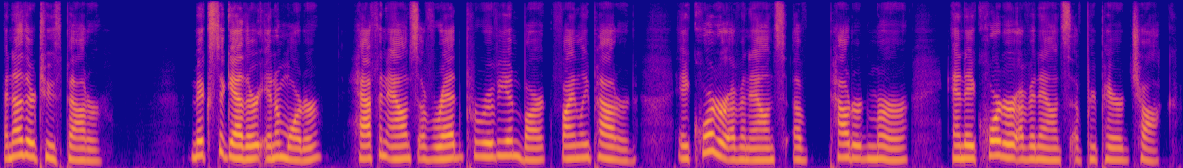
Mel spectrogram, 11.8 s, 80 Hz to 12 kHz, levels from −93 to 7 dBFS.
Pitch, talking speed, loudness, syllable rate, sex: 215 Hz, 165 wpm, -19 LUFS, 5.9 syllables/s, female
